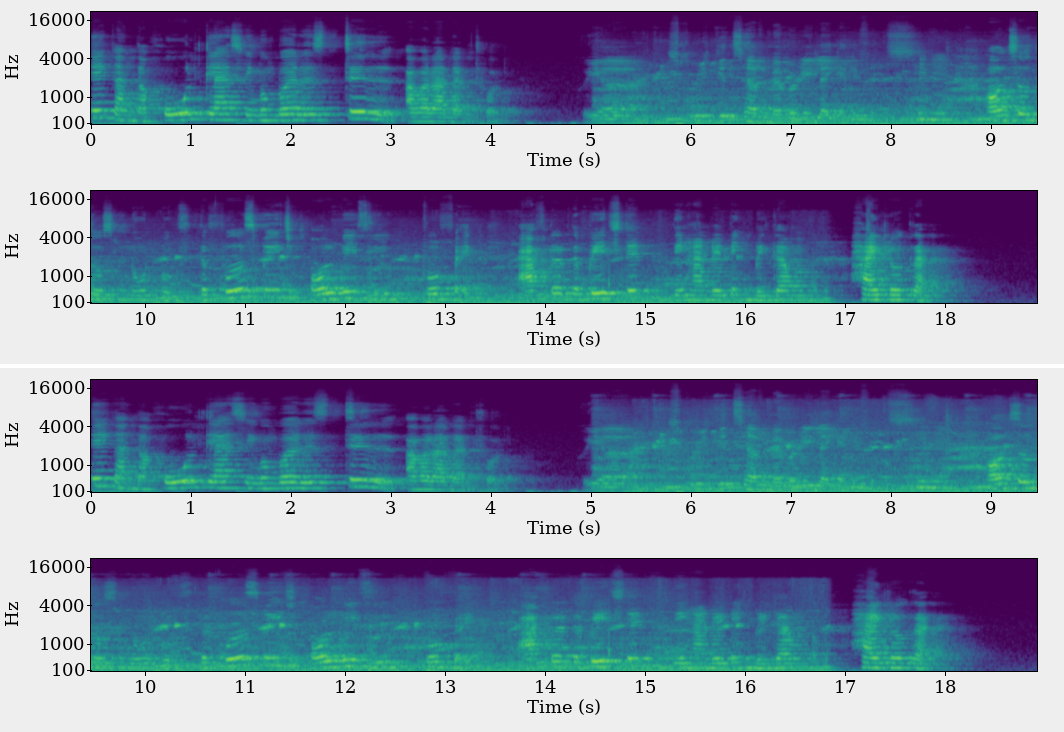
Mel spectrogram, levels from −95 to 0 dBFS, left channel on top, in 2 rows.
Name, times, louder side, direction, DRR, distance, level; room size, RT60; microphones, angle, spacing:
voice 1, 0.0-4.1 8.3-12.5 12.8-17.8, left 1 dB, 40° left, 7 dB, 4.8 m, -28 dB
voice 2, 4.9-8.3, equal, ahead, 3 dB, 4.5 m, -34 dB
sound 1, 5.0-15.6, right 1 dB, 60° right, 2.6 m, -37 dB
sound 2, 5.4-16.9, right 2 dB, 45° right, 1.0 m, -33 dB
26.0 x 21.5 x 7.6 m, 0.94 s
head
